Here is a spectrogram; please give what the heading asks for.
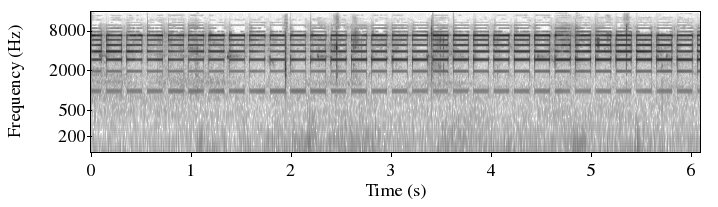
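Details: MJX Bugs 3 Mini drone with its battery being removed: repeated shrill beeps, roughly two to three a second, over faint handling noise. Warning that the drone has lost connection to the transmitter.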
